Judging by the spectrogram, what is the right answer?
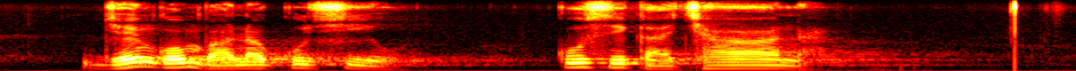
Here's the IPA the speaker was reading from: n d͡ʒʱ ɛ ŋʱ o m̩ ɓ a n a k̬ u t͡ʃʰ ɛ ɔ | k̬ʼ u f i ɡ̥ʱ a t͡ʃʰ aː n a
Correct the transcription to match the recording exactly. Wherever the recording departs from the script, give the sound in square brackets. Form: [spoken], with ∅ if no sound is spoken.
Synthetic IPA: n d͡ʒʱ ɛ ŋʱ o m̩ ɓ a n a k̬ u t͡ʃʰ [i] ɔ | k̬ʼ u [s] i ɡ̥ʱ a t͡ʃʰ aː n a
